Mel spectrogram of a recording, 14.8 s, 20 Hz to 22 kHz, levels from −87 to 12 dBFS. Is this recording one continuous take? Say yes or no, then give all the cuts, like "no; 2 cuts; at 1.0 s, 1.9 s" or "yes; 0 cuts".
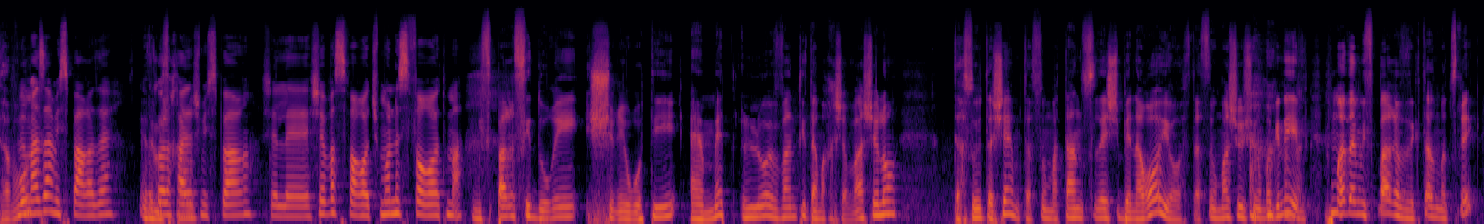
yes; 0 cuts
